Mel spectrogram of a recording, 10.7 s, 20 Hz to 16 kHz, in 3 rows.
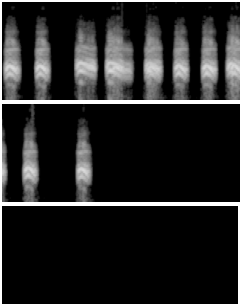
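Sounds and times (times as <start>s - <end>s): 
crow giving a short hoarse caw: 0.0s - 5.0s.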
